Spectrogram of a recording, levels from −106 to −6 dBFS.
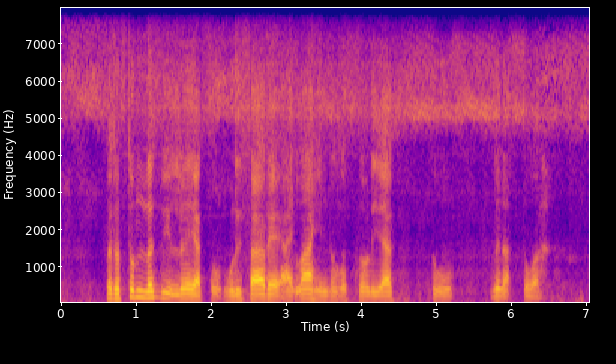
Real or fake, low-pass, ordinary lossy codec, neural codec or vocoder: fake; none; none; codec, 16 kHz, 0.5 kbps, FunCodec, trained on Chinese and English, 25 frames a second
